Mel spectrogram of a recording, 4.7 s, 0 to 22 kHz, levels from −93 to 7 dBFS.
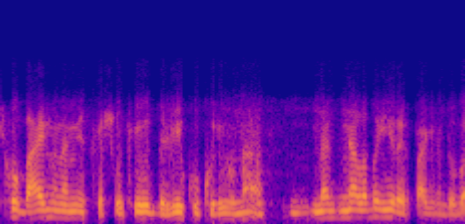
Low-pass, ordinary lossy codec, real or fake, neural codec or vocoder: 7.2 kHz; Opus, 16 kbps; fake; autoencoder, 48 kHz, 32 numbers a frame, DAC-VAE, trained on Japanese speech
